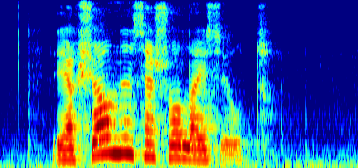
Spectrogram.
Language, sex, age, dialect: Faroese, female, 36-60, Suðurstreymoy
